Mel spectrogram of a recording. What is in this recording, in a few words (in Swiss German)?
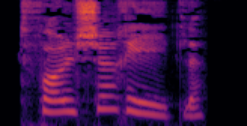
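"falschereetle", Alsatian; medecine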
